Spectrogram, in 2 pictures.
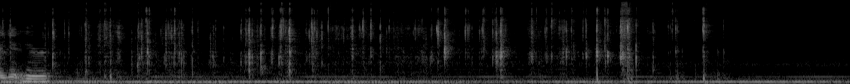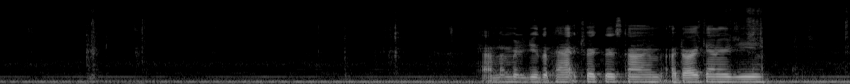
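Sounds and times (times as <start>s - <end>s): foil wrapper crinkling and tearing: 0.0s - 7.4s.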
